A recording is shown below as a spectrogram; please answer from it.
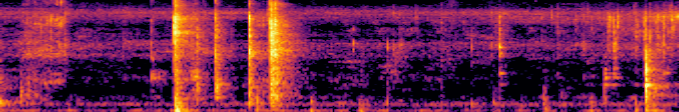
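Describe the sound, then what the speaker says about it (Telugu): Cumin seeds and a bay leaf sizzle in hot ghee in a pressure cooker with a soft, steady fry, while a spoon stirs and knocks against the metal pot in several sharp clicks. "నెయ్యి వేసానండి నేను ఇప్పుడు ఇందులోకి జీలకర్ర వేస్తున్నాను బేలీఫ్ ఒక్కటి వేసాను"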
